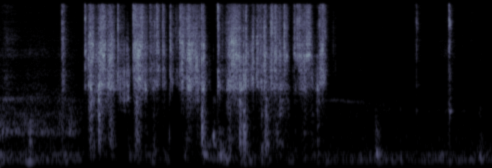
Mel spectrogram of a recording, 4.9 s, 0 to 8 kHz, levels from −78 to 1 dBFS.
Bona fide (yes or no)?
no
